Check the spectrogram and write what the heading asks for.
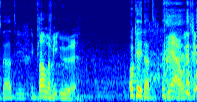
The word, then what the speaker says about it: Talviyö: I don't know how to pronounce that in Finnish. Talviyö.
